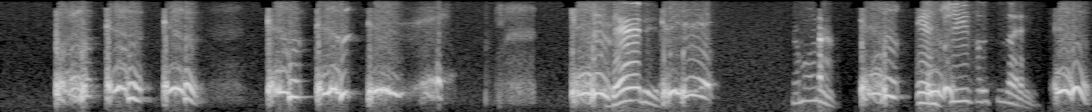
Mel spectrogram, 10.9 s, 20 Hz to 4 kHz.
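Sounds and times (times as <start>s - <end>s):
person coughing harshly: 0.6s - 2.0s, 2.7s - 4.6s, 5.7s - 7.2s, 8.6s - 9.7s, 10.6s - 10.9s
faint breath: 2.0s - 2.6s, 4.9s - 5.5s
speech: 6.2s - 7.1s.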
